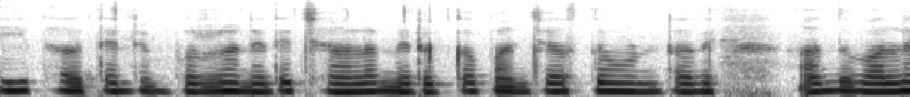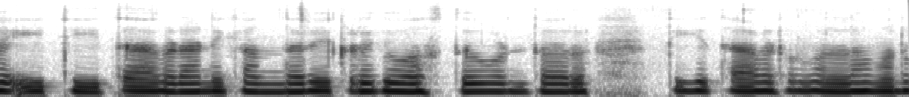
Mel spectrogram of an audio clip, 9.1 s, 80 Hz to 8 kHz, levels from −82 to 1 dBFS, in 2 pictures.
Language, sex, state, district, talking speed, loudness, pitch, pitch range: Telugu, female, Andhra Pradesh, Chittoor, 130 wpm, -12 LUFS, 205 Hz, 200-215 Hz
